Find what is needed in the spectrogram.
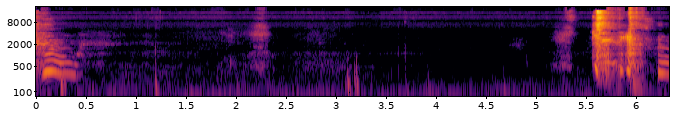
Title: Strong sneezes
